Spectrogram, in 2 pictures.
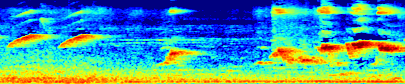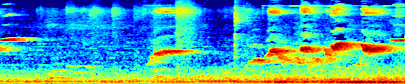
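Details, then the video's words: White-rumped shama song used to provoke singing: rich, changeable whistles with rising slurs, rapid twittered runs and sharp high notes in quick succession, over a low background hum. "Murai Batu Memancing Bunyi"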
